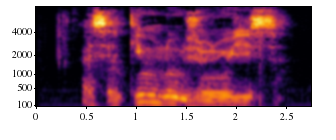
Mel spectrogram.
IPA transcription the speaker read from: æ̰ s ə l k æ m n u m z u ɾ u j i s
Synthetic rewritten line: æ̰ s ə l k i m n u m z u ɾ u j i s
